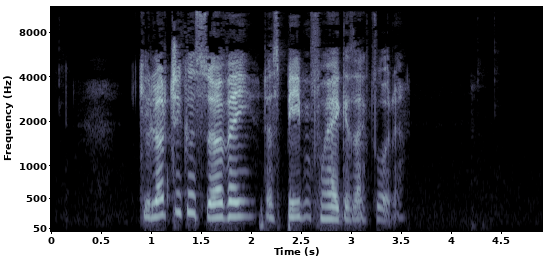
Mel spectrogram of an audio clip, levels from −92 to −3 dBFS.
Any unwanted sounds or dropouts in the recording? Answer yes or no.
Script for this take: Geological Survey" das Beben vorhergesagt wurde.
no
